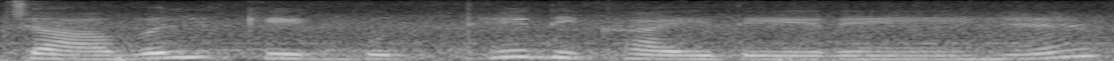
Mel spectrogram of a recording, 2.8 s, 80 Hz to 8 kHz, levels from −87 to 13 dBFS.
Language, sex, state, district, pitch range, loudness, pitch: Hindi, female, Punjab, Pathankot, 185-245 Hz, -15 LUFS, 205 Hz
